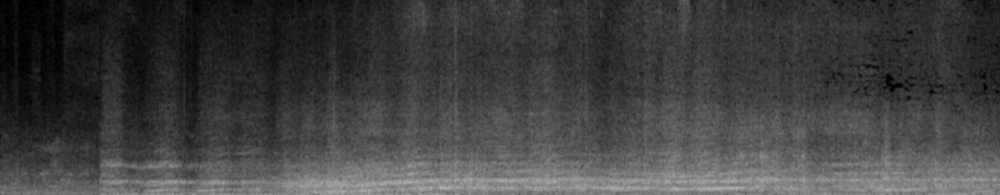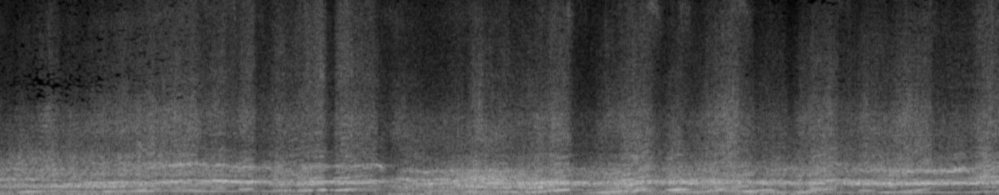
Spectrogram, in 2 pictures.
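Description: Car engines roar and rev hard, rising and falling in pitch.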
